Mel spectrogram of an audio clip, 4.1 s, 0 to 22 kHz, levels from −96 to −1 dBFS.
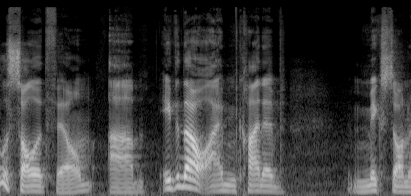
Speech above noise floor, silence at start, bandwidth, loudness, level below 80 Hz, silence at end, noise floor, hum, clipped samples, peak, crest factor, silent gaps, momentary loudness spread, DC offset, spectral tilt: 34 dB; 0 s; 19 kHz; -27 LUFS; -58 dBFS; 0 s; -60 dBFS; none; under 0.1%; -6 dBFS; 20 dB; none; 14 LU; under 0.1%; -4.5 dB/octave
